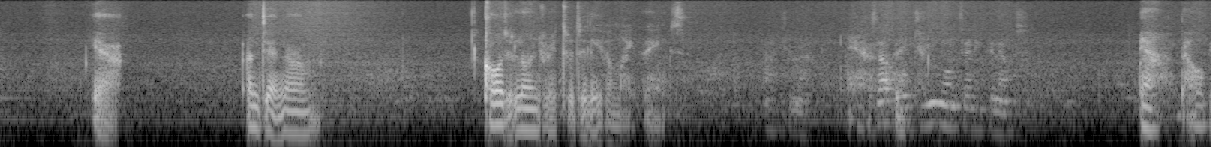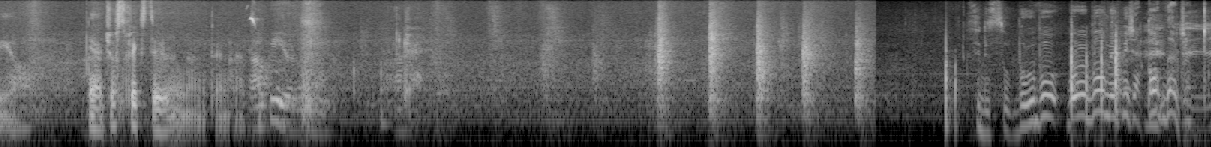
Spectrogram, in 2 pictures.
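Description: A young woman answers calmly, close by.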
